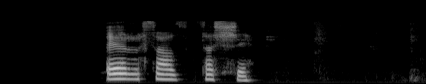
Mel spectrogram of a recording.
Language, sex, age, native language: Icelandic, female, 10, Icelandic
